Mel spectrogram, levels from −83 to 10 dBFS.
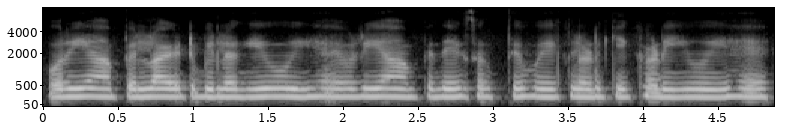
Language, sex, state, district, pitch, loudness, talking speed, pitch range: Hindi, female, Haryana, Charkhi Dadri, 200 Hz, -16 LUFS, 235 wpm, 195-205 Hz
